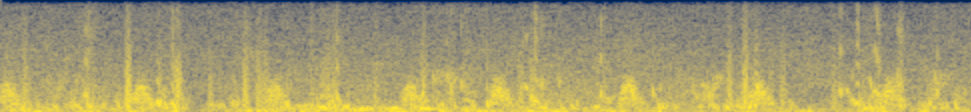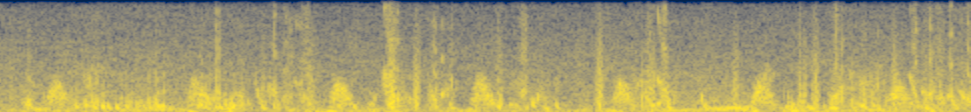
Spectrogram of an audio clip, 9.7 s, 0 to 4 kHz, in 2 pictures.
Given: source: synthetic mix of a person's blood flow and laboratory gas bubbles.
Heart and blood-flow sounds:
Doppler ultrasound of blood flow; subclavian vein
0.01-0.66 s: bubbles
0.70-0.98 s: bubbles
1.02-1.22 s: bubbles
1.41-1.49 s: bubbles
1.53-1.95 s: bubbles
2.02-2.50 s: bubbles
2.60-3.11 s: bubbles
3.23-3.80 s: bubbles
4.17-4.54 s: bubbles
4.60-4.86 s: bubbles
4.96-5.04 s: bubbles
5.15-5.72 s: bubbles
5.78-6.44 s: bubbles
6.52-6.94 s: bubbles
6.98-7.15 s: bubbles
7.25-7.68 s: bubbles
8.00-8.27 s: bubbles
8.32-8.42 s: bubbles
8.66-9.33 s: bubbles
9.38-9.71 s: bubbles
From the record:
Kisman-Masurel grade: 342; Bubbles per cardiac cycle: rolling drumbeat, 9 or more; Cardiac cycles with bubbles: 100%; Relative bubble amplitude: moderate (0.250 to 0.450); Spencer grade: 3 (all of the cardiac periods contain showers or single bubble signals, but not dominating or overriding the cardiac motion signals); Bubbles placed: anywhere in the cardiac cycle

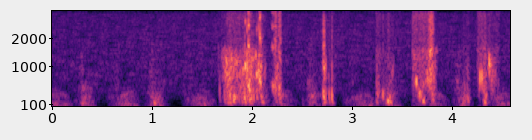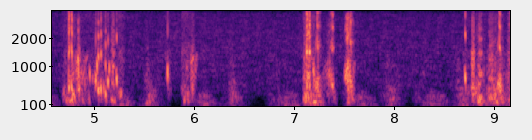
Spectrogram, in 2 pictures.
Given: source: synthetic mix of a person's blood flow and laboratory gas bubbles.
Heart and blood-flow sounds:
Doppler ultrasound of blood flow; precordium
1.66-2.17 s: bubbles
2.19-2.32 s: bubbles
2.68-2.84 s: bubbles
3.24-3.42 s: bubbles
3.61-3.86 s: bubbles
4.10-4.19 s: bubbles
4.25-4.50 s: bubbles
4.69-5.32 s: bubbles
5.71-5.78 s: bubbles
5.87-6.04 s: bubbles
7.07-7.44 s: bubbles
7.50-7.65 s: bubbles
8.68-9.17 s: bubbles
From the record:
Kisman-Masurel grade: 233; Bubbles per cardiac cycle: several, 3 to 8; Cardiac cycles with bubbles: 50 to 99%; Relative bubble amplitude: loud (0.450 to 0.775); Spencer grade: 3 (all of the cardiac periods contain showers or single bubble signals, but not dominating or overriding the cardiac motion signals); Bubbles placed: anywhere in the cardiac cycle

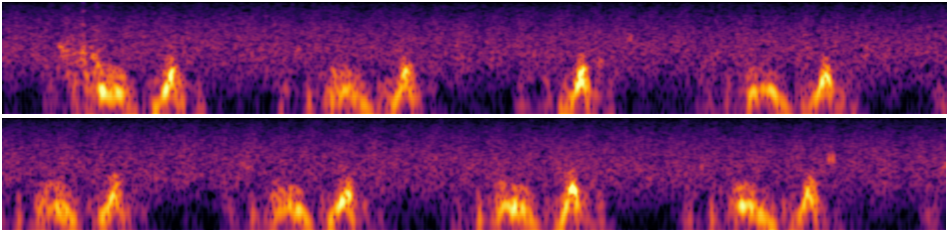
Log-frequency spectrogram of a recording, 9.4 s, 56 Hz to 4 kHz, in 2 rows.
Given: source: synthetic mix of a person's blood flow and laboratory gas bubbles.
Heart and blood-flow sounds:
Doppler ultrasound of blood flow; precordium
0.27-0.53 s: bubbles
2.96-3.01 s: bubbles
3.11-3.16 s: bubbles
8.84-8.92 s: bubbles
From the record:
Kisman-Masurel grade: 121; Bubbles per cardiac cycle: 1 to 2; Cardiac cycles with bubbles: 10 to 50%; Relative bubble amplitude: barely perceptible (0.100 to 0.250); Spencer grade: 2 (many but less than half of the cardiac periods contain bubble signals, singularly or in groups); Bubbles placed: only in the low amplitude regions of the cardiac cycle

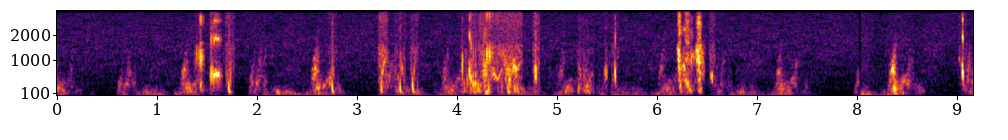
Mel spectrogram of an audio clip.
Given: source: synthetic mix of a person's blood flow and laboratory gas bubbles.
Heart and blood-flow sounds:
Doppler ultrasound of blood flow; precordium
1.37-1.78 s: bubbles
2.71-2.80 s: bubbles
3.21-3.33 s: bubbles
3.38-3.48 s: bubbles
3.53-3.62 s: bubbles
4.02-4.66 s: bubbles
4.75-4.83 s: bubbles
5.20-5.38 s: bubbles
5.46-5.51 s: bubbles
5.54-5.62 s: bubbles
6.20-6.48 s: bubbles
6.51-6.59 s: bubbles
9.02-9.10 s: bubbles
From the record:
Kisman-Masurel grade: 233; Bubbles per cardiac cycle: several, 3 to 8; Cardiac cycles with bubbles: 50 to 99%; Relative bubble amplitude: loud (0.450 to 0.775); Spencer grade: 3 (all of the cardiac periods contain showers or single bubble signals, but not dominating or overriding the cardiac motion signals); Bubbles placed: only in the low amplitude regions of the cardiac cycle

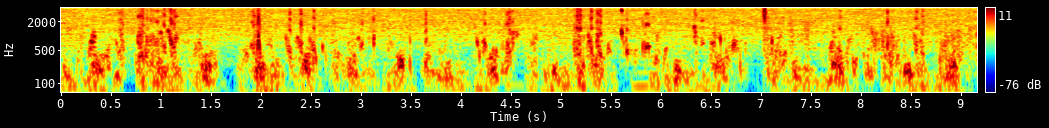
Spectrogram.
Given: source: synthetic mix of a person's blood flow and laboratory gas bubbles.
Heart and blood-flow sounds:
Doppler ultrasound of blood flow; precordium
0.01-0.07 s: bubbles
0.14-0.24 s: bubbles
0.53-0.65 s: bubbles
0.68-1.19 s: bubbles
1.88-2.17 s: bubbles
2.23-3.17 s: bubbles
3.46-3.54 s: bubbles
3.61-3.76 s: bubbles
4.13-4.79 s: bubbles
5.09-5.53 s: bubbles
5.57-5.92 s: bubbles
6.32-6.45 s: bubbles
6.55-6.88 s: bubbles
7.01-7.25 s: bubbles
7.72-7.83 s: bubbles
7.88-8.38 s: bubbles
8.52-8.65 s: bubbles
8.74-9.17 s: bubbles
From the record:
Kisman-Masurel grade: 342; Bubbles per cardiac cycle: rolling drumbeat, 9 or more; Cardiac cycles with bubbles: 100%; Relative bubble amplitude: moderate (0.250 to 0.450); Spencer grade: 3 (all of the cardiac periods contain showers or single bubble signals, but not dominating or overriding the cardiac motion signals); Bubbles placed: only in the low amplitude regions of the cardiac cycle

